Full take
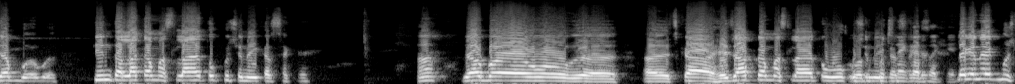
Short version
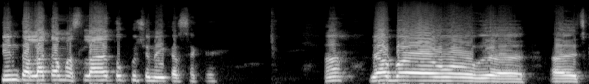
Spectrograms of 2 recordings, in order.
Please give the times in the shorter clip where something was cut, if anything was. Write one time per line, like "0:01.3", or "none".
none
